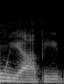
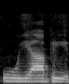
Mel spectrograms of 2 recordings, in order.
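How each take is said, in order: First: Uyabi with the vowels pushed through the nose; nasal Uyabi, the wrong version; nasalized. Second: Uyabi with clean oral vowels, no nasal twang; not nasalized. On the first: Teacher demoing the wrong nasalized Uyabi for contrast. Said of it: "If it's nasalized". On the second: Teacher contrasting plain Uyabi with a nasal version. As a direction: keep Uyabi out of the nose. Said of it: "That's not nasalized". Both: Shown as a demonstration.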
